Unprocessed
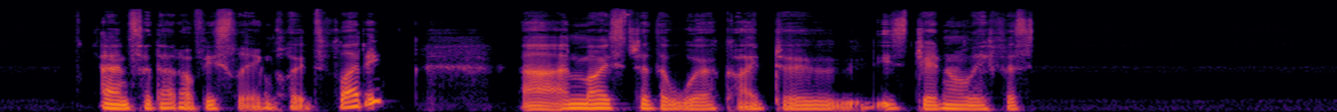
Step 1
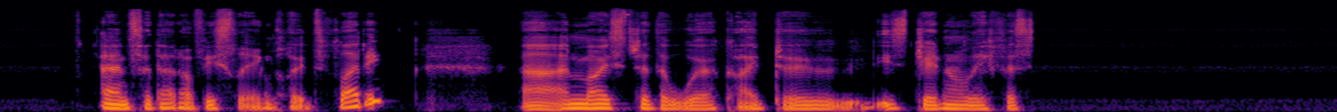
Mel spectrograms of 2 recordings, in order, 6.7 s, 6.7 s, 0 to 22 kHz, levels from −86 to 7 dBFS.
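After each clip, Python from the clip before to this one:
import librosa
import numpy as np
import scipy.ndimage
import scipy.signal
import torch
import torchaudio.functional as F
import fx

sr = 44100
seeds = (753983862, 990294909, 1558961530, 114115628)

y = fx.peak_eq(x, sr, hz=1100.0, db=-14.5, octaves=0.48)
y = y * 10.0 ** (3.0 / 20.0)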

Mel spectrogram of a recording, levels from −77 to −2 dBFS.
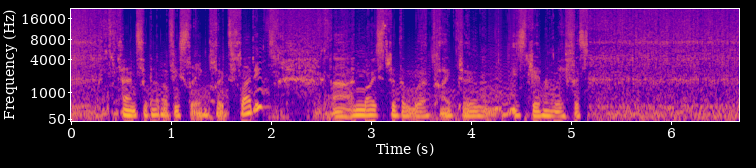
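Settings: y = x + 0.5 * 10.0 ** (-19.0 / 20.0) * np.sign(x)
y = fx.dereverb_blind(y, sr, rt60_s=1.2)
y = y * 10.0 ** (-1.5 / 20.0)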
